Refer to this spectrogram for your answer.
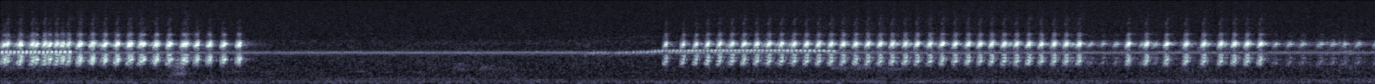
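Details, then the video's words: Tree frogs singing by night from a pond in mid-April in north-east Italy: rapid pulsed croaks, several per second, in two bursts around a quiet gap, over a steady thin trill of mole crickets. "relaxing singing tree frogs in pond and trilling mole crickets by night"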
